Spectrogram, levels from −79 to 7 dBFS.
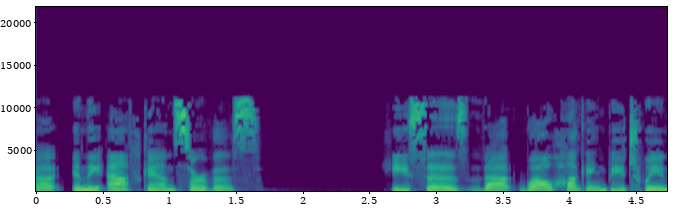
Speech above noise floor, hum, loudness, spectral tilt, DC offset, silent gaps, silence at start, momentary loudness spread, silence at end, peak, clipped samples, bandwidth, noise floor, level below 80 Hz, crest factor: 58 dB; none; -20 LUFS; -3.5 dB/octave; under 0.1%; none; 0 s; 6 LU; 0 s; -4 dBFS; under 0.1%; 11.5 kHz; -78 dBFS; -64 dBFS; 16 dB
